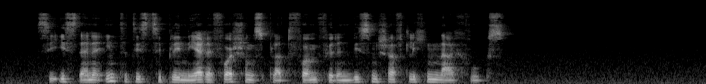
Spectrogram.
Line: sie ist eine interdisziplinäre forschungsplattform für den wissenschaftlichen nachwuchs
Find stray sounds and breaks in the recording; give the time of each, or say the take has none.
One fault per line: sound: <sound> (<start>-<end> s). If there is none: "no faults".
no faults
